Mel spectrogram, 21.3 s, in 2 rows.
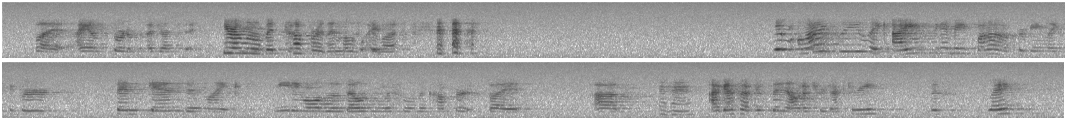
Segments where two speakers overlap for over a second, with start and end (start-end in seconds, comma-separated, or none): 2.4-3.8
